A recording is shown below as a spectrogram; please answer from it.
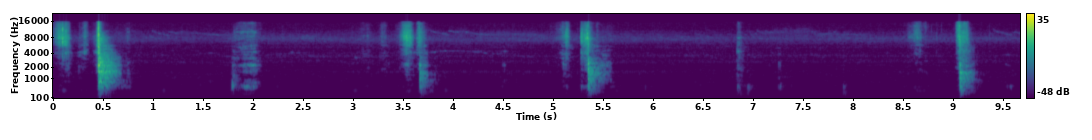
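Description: A knife chops a handful of parsley on a board, landing in sparse separate bursts of one to three quick strokes spaced a second or two apart, close and crisp against quiet.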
